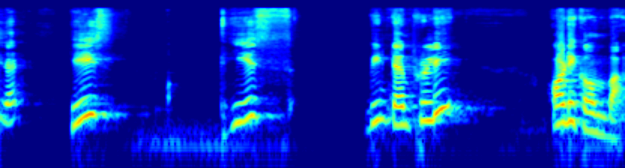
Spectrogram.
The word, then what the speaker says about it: hors de combat: The next word is written as hors de combat in English, but it is pronounced as hors de combat. Hors de combat. It's a French word.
